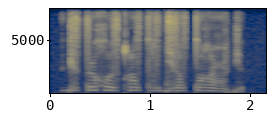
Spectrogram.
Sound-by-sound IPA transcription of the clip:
ɡʲ ə̤˧ z t ə˞˦ χ o˧ z qʰ i˧ z tˤ ə̤˧ z dʲ e̤˧ z ə˨˦ z tˤ i˦ ʁ i˨ ʕ ə̤˨ bʲ ə˨

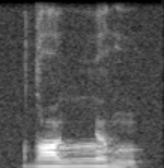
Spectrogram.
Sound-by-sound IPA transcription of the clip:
dˤ u lː ə v ũ

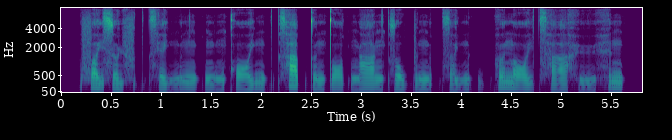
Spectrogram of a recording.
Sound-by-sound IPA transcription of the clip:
f ɐ˧ j s ɵ˨˧ ɥ f ɪ˨˥ k̚ t͡sʰ e˨˩ j ŋ ɵ˨ n ŋ ɐ˨ k̚ m ʊ˨˥ ŋ kʰ ɔː˨˥ j ŋ ɪ˨ k̚ t͡sʰ aː˥ p̚ t̪ ɵ˨˧ n t̪ ɔː˨ t̚ ŋ aː˨˧ ŋ t͡s o˧ w p ɪ˧ ŋ ɵ˨ t̚ s ɐ˨ j n̪ ɪ˥ k̚ ʊ˧ k̚ h ɵ˥ n ɔː˨˧ j t͡sʰ aː˨˧ h yː˨˥ h ɪ˥ ŋ

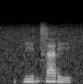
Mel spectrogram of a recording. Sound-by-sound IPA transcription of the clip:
p i d͡z æ ɾ i

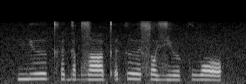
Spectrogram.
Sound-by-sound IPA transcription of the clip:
nʲ ɘː kʰ ɛ ɡ e d zˤ əː kʼ ɛ k ɘː s ɔ zʲ ɵː k v ɔ

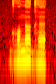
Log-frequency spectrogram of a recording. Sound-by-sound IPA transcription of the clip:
ɡʱ ɔ n ɜ ɡʱ ɛ

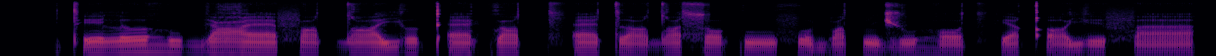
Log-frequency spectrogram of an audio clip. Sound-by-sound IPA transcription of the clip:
tʼ e l ɤ ɦ u b ɪ ʕ æ f æ tˤ dˤ a j ɤ kʼ æ k u tˤ t͡sʼ æ t ɤ dˤ o s ɔ k u f o bʲ u tˤ n d͡ʒ u ɦ ɔ t͡sʼ e qʼ ɔ j ɪ f a

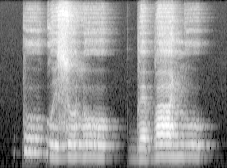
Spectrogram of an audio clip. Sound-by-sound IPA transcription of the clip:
p uː˦ ɡʷ i˨ z ʊ˦ l o˦ | b ɛ˨ b aː˦ ɲ u˦

